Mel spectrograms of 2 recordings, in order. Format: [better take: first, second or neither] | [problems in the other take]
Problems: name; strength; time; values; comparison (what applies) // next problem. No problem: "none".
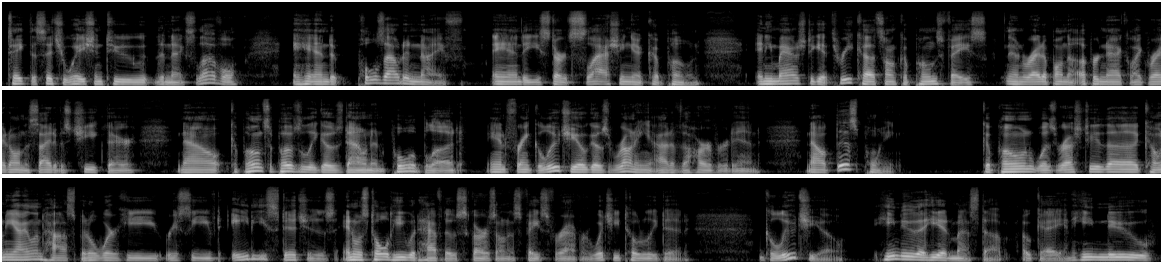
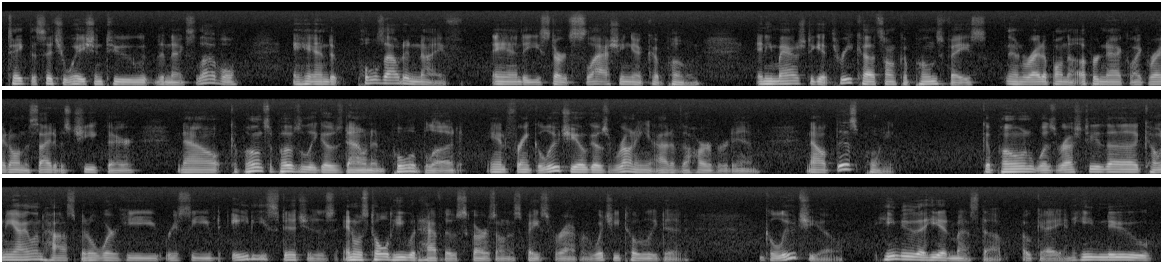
first | hiss; noticeable; throughout; 15 dB below the speech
